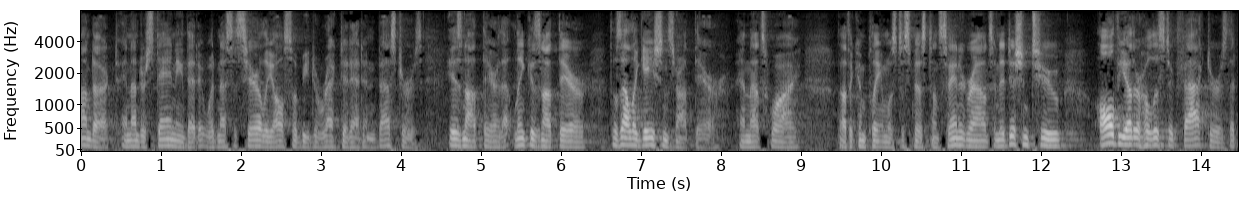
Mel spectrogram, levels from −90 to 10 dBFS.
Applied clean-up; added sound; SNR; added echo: none; none; none; none.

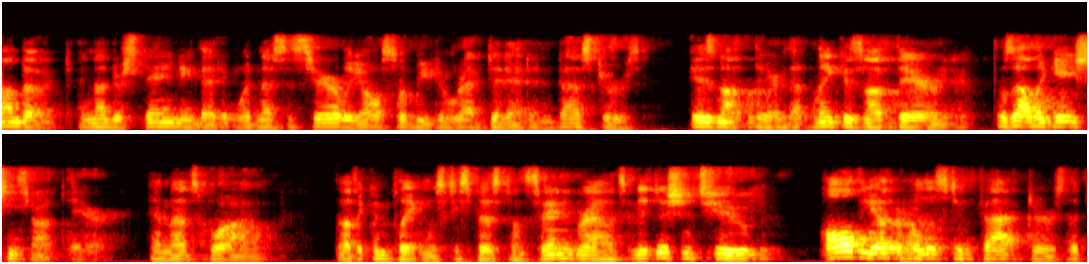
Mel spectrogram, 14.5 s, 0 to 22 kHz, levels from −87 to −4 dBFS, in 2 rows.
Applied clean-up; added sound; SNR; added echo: neural mask model DeepFilterNet 3.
